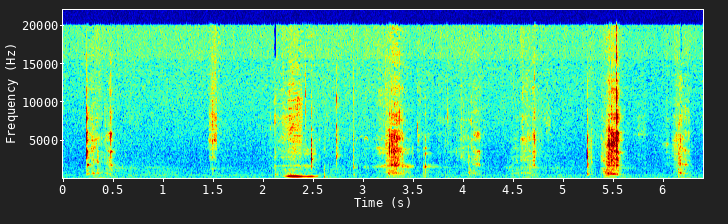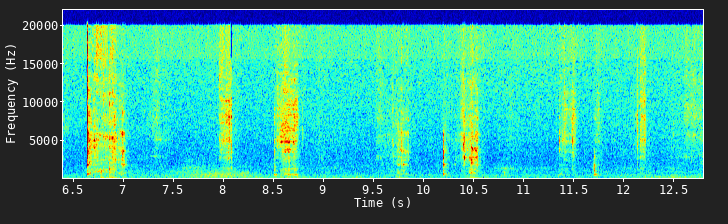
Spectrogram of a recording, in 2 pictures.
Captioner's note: scraping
